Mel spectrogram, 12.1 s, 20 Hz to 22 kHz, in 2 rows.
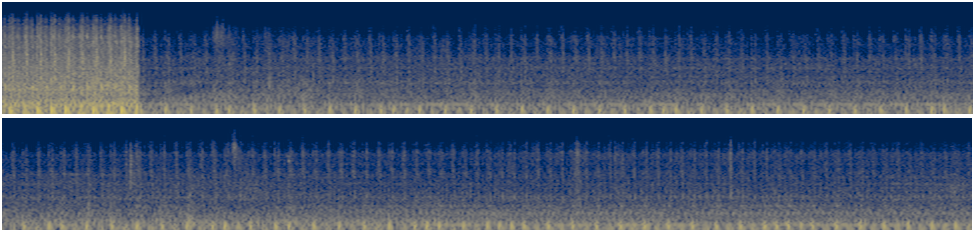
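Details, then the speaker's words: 1979 John Deere Model 68 riding mower, five-speed, running again after years, cover removed and burning oil: steady fast single-cylinder chugging under mowing load, even firing; runs and cuts fine. "It's not horrible. I ended up having to uh remove the uh cover. And things are burning up with oil, but it's fine. Um Yeah, for being a junk old mower, it cuts pretty good."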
